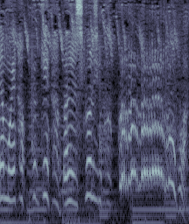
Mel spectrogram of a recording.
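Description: A rooster crowing over a music track with a bass beat; the held crow comes in the last half second.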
